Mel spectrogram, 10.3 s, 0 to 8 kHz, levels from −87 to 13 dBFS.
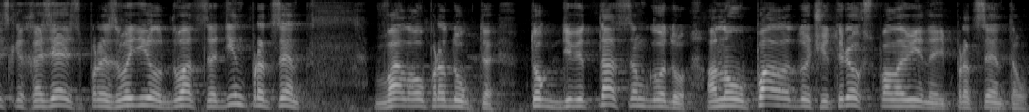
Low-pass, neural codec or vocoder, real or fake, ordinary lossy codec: none; none; real; none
